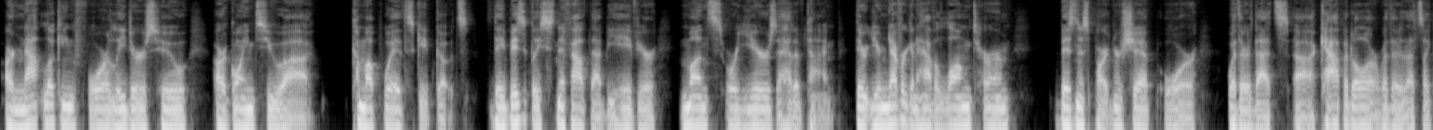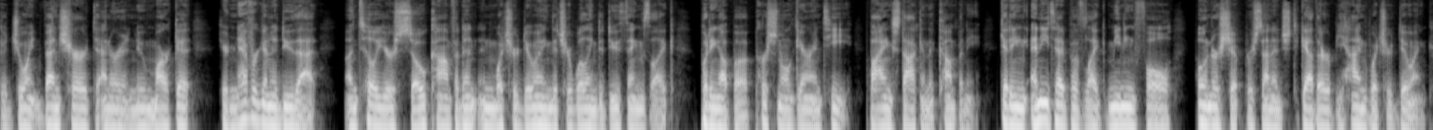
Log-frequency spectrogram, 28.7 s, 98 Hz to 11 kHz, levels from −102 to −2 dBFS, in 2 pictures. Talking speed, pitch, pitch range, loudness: 205 wpm, 110 Hz, 105-115 Hz, -21 LUFS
